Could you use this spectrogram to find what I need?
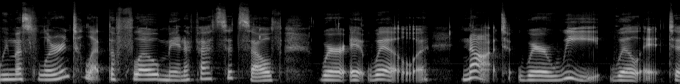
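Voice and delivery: ordinary talk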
